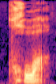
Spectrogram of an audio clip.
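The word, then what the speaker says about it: croient: And phonetically here, as we saw, ent is not pronounced, so you get the sound croit.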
